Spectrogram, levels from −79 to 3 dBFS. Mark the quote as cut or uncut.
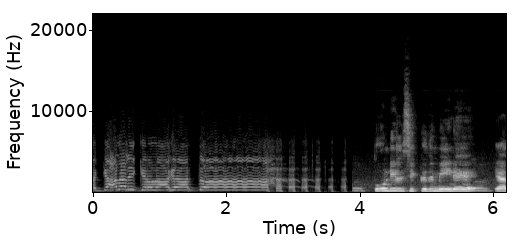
uncut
